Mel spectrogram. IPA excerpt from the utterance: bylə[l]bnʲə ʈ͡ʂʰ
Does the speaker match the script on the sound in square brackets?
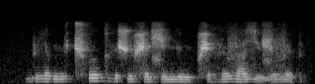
no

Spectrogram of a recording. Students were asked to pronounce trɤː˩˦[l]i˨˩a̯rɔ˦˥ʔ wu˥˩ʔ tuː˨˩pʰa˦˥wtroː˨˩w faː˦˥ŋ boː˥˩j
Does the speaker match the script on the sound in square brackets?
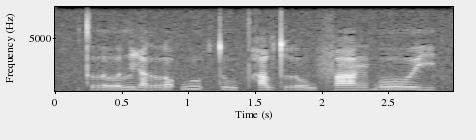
yes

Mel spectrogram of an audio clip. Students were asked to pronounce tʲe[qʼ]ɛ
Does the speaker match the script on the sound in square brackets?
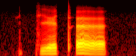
no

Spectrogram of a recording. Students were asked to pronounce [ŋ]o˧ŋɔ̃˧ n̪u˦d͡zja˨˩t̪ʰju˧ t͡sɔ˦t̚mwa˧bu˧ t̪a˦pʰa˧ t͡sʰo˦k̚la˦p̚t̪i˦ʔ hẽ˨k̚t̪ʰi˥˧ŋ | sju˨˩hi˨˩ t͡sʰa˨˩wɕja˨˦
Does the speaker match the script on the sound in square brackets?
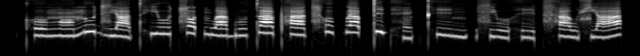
no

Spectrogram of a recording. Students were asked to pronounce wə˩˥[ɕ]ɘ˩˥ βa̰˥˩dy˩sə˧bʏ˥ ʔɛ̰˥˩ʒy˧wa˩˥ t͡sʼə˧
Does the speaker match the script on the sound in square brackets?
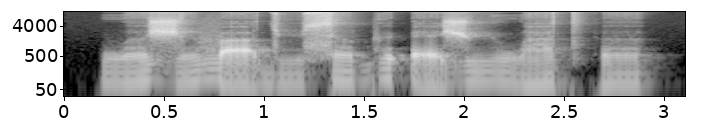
no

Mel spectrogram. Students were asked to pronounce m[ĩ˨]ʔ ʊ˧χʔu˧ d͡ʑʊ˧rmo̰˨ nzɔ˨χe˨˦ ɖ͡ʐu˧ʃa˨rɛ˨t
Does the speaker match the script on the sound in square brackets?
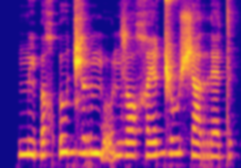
yes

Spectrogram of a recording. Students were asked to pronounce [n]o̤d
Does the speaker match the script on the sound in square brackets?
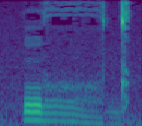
yes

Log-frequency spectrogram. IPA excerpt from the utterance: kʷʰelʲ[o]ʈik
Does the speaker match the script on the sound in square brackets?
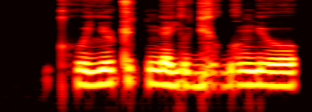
no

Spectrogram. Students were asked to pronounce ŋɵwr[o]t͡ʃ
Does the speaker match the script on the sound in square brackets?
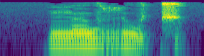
no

